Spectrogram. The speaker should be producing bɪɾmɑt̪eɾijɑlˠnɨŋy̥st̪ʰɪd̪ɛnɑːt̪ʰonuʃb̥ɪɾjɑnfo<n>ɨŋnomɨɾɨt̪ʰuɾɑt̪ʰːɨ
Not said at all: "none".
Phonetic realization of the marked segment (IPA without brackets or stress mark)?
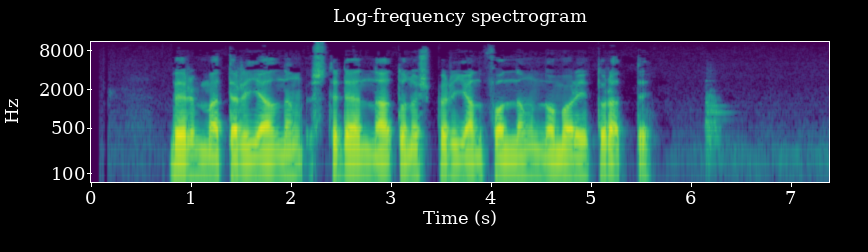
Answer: nː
